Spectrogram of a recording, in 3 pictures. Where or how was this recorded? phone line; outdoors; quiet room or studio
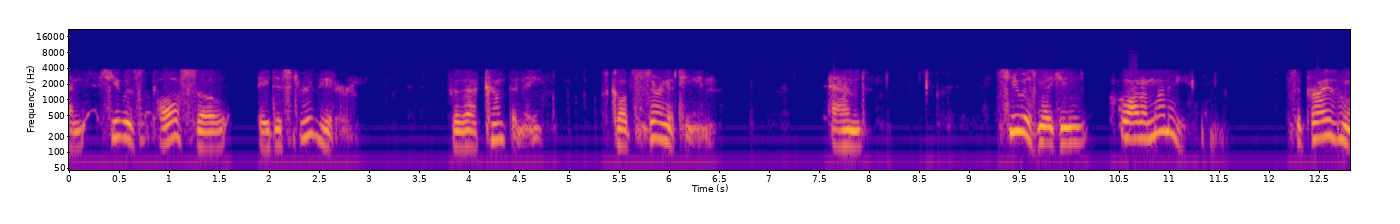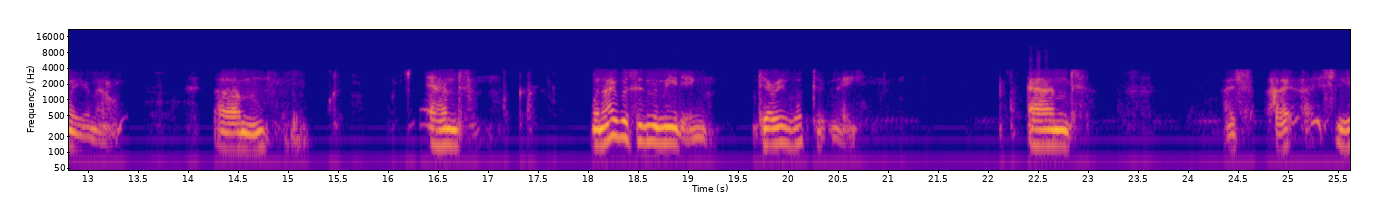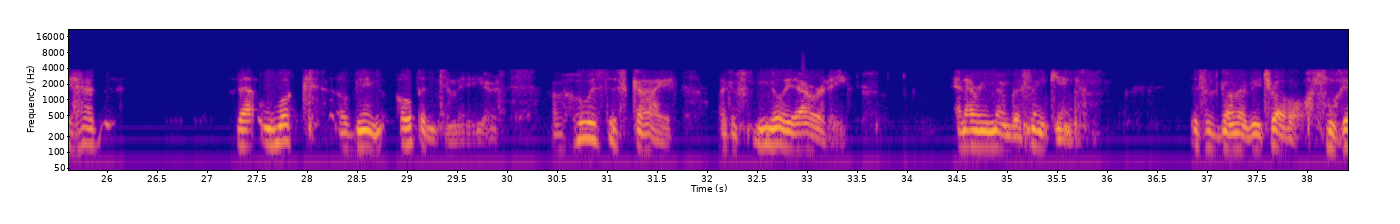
phone line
